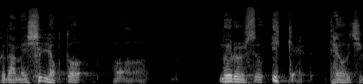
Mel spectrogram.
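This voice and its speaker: A somewhat breathy man talks at a fairly slow pace with lively intonation. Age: 60s. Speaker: pastor. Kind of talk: sermon. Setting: church.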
